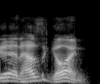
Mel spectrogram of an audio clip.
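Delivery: talking with mouth full. Host greeting a guest on a call while eating gummy candies, talking with mouth full. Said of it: "I've got my mouth full".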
